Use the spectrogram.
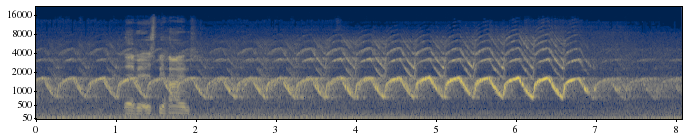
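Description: A wailing emergency siren sweeps up and down in rapid repeated cycles, fairly close and loud over engine rumble, with a brief spoken remark early on.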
